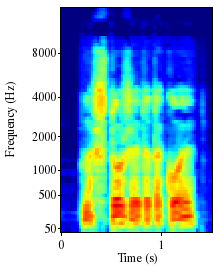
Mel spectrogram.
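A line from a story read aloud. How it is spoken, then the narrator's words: Plain. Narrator (Russian): спросила леди Элен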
